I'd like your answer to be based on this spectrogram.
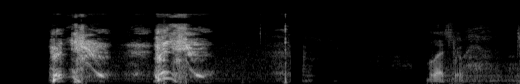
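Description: Two sharp sneezes close to the microphone in quick succession, then a short pause and a voice speaking, during a racing video game session.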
